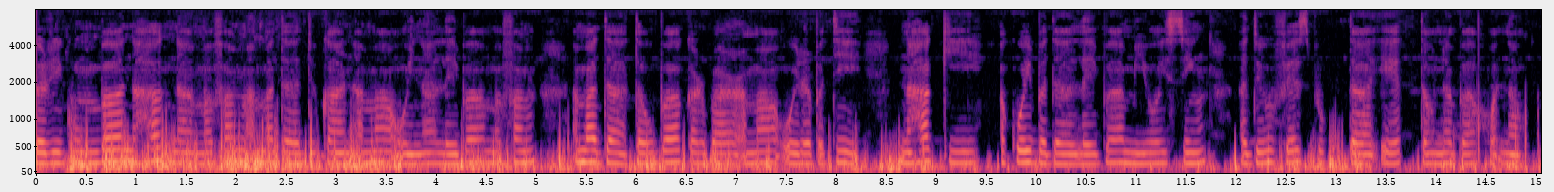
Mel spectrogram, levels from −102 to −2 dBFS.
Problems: constant background noise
